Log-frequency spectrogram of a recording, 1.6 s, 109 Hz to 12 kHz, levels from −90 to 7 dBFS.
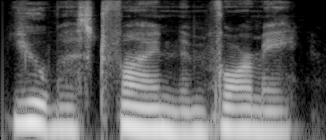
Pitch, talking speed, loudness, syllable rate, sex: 160 Hz, 220 wpm, -14 LUFS, 4.2 syllables/s, female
